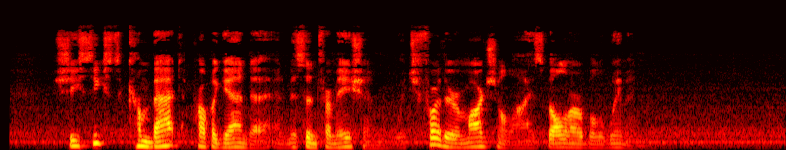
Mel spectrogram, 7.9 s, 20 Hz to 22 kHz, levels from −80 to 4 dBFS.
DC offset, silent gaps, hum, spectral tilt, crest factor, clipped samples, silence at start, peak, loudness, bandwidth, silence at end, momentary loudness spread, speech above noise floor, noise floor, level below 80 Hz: under 0.1%; none; none; -5 dB/octave; 22 dB; under 0.1%; 0.15 s; -4 dBFS; -26 LUFS; 11.5 kHz; 0.05 s; 14 LU; 23 dB; -48 dBFS; -64 dBFS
